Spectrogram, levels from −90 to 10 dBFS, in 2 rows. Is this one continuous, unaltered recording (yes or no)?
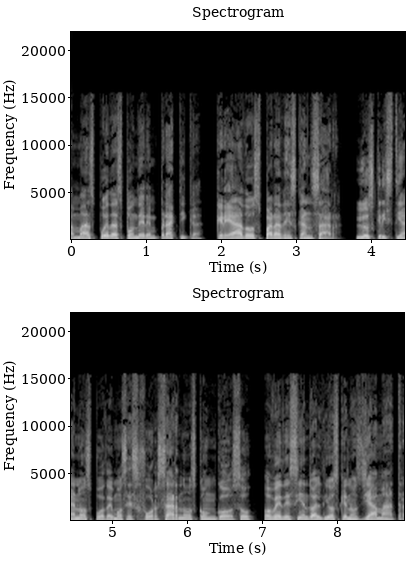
no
